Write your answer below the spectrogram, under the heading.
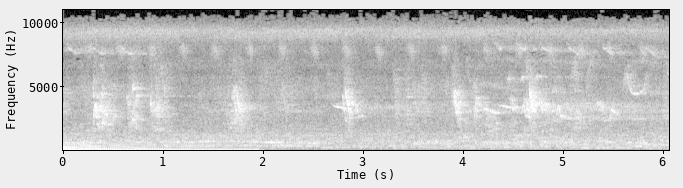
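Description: Collared kingfisher calling: short high notes at irregular intervals. Background music fades out over the first two seconds.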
